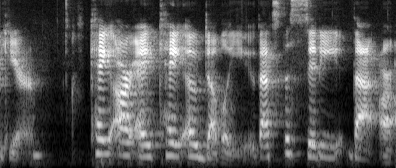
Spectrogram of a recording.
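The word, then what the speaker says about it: Kraków: This word right here, Krakow, that's the city that our author lived in during this time. And it looks like it would pronounced Krakow, but it's actually pronounced Krakow.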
